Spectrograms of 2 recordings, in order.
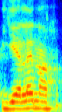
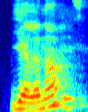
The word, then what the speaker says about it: Yelena: pronounce your name so my name is uh yelena yelena yelena yeah like you're yelling at somebody is going to handle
